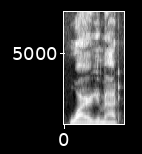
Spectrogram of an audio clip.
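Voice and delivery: ordinary delivery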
